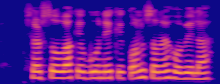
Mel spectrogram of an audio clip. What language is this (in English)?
Magahi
